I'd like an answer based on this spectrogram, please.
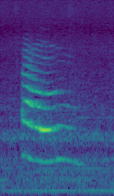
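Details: Indoor female cat at play with a found toy gives a single short meow, bright and harmonic, starting high and gliding downward, over a faint steady hum.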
